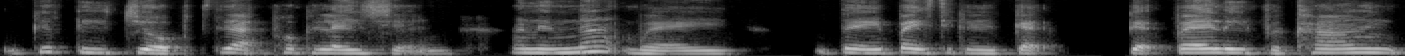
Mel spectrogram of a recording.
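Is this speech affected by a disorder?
Yes: profoundly deaf, born profoundly deaf; profound deafness from birth, lip reading main communication, some British Sign Language (BSL), not fluent.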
